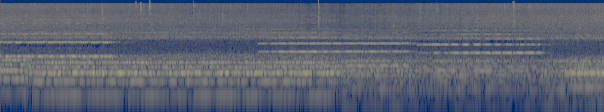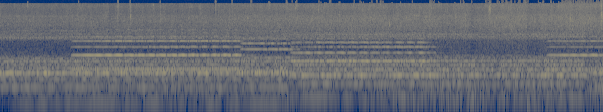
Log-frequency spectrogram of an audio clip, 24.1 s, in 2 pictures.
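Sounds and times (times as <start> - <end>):
clarinet: 0.0 - 3.2, 5.0 - 11.8, 13.4 - 21.4, 23.0 - 24.1
flute: 0.0 - 24.1
rain: 0.0 - 24.1.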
